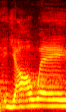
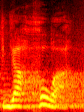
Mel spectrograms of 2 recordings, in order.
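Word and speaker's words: יהוה: call it Yahweh or Jehovah. No such thing in Hebrew. Okay, Yahweh is German. Jehovah doesn't even have any Hebrew relevance. There's no J in the Hebrew language. So his name is pronounced Yahuwah.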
